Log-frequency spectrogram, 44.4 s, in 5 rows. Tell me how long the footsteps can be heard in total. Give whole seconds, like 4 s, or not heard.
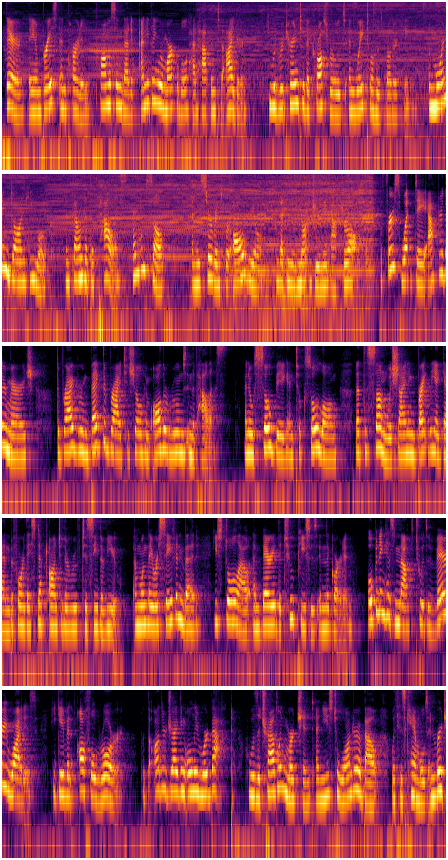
not heard.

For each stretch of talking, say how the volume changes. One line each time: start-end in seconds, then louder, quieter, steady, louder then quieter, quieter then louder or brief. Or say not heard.
0.1-44.3 steady.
